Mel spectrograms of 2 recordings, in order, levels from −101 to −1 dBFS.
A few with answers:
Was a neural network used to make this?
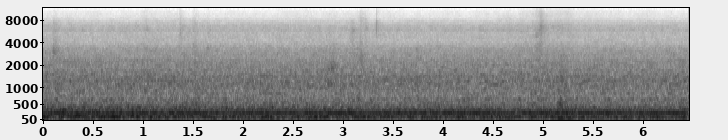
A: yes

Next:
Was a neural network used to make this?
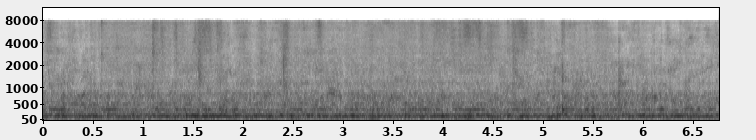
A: yes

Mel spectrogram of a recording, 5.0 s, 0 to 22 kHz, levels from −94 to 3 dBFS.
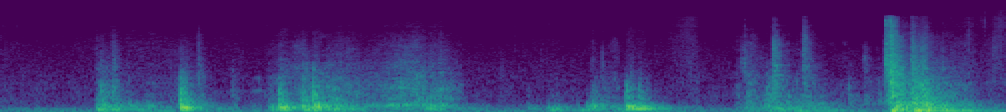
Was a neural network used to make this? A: no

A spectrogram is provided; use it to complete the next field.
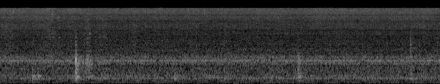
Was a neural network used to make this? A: no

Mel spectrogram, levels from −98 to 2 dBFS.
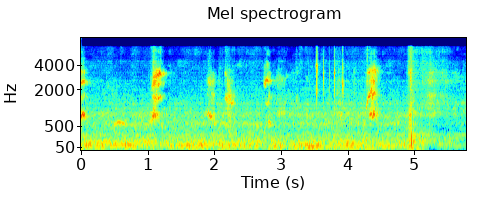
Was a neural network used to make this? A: yes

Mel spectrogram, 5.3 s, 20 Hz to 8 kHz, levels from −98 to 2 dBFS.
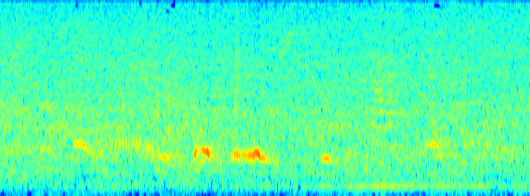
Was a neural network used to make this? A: no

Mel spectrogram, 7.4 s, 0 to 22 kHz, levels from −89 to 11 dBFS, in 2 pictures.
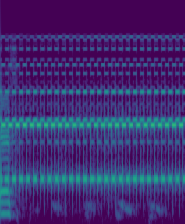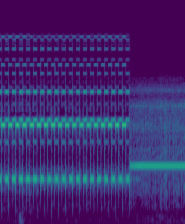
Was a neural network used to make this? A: no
